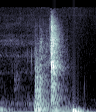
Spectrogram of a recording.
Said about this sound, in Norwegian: Lukker du døra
